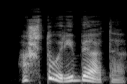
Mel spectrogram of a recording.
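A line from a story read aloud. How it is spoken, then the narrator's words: Exclaimed. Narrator (Russian): воскликнул Пашинцев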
